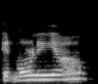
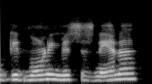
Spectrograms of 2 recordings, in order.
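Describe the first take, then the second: First: Bored, offhand greeting imitation; mimicking generic greeting. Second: Higher, sweet personal greeting; imagined warm greeting. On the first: Host mocking the chat's greeting to her, offhand. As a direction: toss off the greeting like you barely care. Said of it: "get a generic". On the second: Retold or imitated. Host imagining the chat greeting her sweetly. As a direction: greet her fondly, like a favourite. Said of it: "Did you go".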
